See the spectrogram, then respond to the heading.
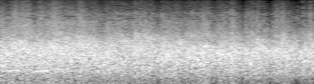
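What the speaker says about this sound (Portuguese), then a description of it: "salva de palmas para Jesus, porque ele nos ajuda." Loud, dense applause from a church congregation, a continuous wash of clapping at close range that carries on steadily throughout with no talk over it.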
